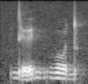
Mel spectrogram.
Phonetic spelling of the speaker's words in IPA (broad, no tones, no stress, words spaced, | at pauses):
dḛdbʱod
